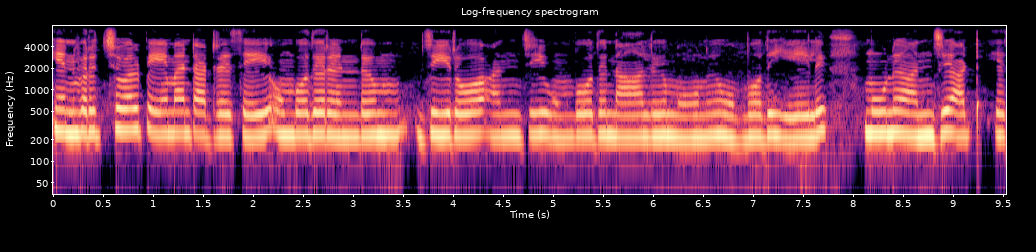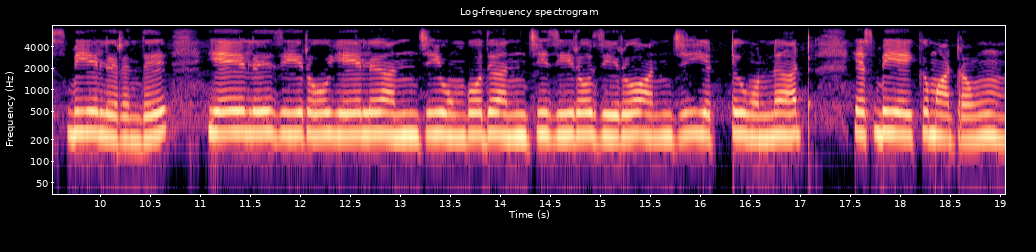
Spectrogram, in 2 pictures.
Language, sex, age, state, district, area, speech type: Tamil, female, 18-30, Tamil Nadu, Mayiladuthurai, rural, read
